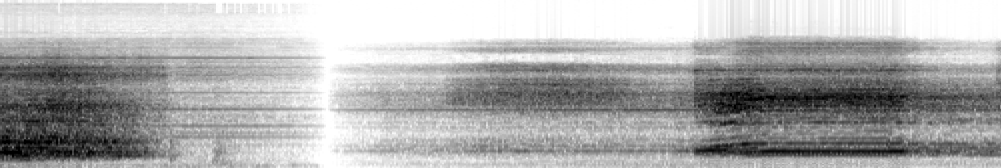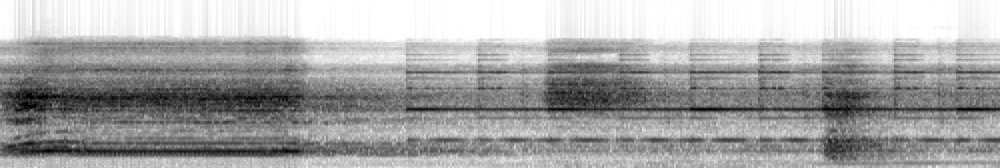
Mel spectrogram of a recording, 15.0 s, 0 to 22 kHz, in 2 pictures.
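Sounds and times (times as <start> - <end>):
steam whistle blasts: 5.2 - 9.9.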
